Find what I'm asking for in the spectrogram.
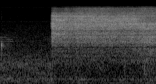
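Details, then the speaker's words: Steady high hiss bursts in abruptly and holds as air escapes around the compressor hose chuck at the tire valve, outlet pressure set around 40 psi on a new compressor that won't inflate the tire; tire leaking air suspected, not confirmed. "the first thing you'll hear is going to be the the air coming out of the I think the compressor the the hose side cuz it triggers pretty easily wa that's probably the tire letting air"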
